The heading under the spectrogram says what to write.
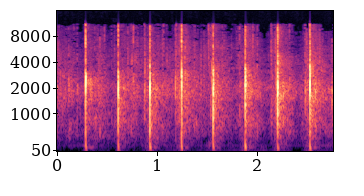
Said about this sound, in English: if you have served in one of those key leadership roles, would you just stand up right now? We want to give you a big round of applause.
